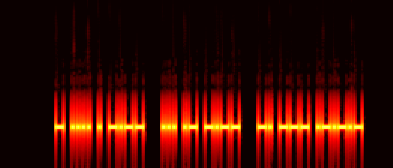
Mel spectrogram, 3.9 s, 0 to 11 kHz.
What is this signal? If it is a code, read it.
Morse code, heard as a keyed tone, about 44 wpm, 700 Hz. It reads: THEY SAY NO.
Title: Easy Phrases 45wpm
